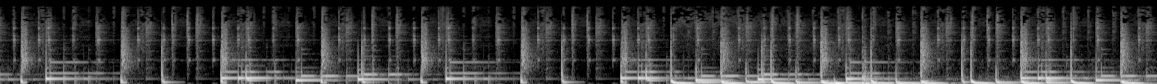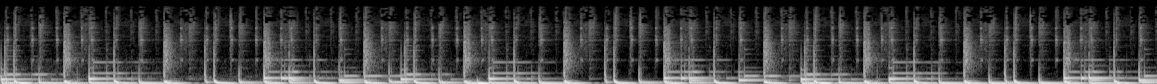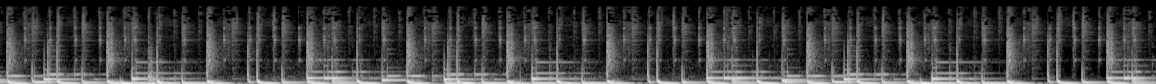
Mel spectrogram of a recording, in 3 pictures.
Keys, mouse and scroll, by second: 1.3 click, 27.5 Down, 27.8 Down, 30.3-31.4 alt+scroll down 1, 31.4 alt+scroll down 1.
